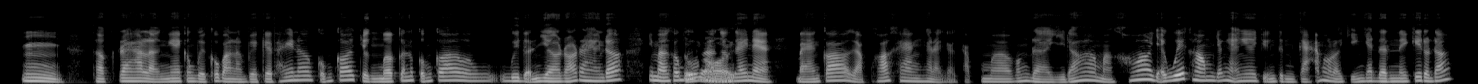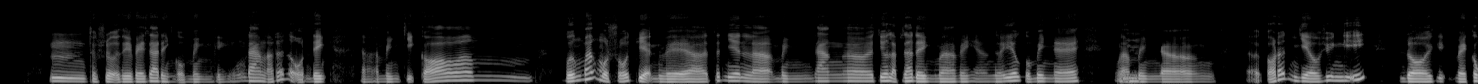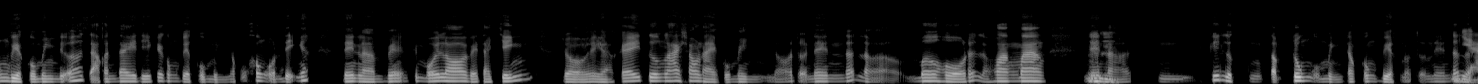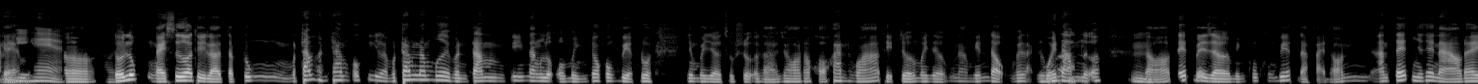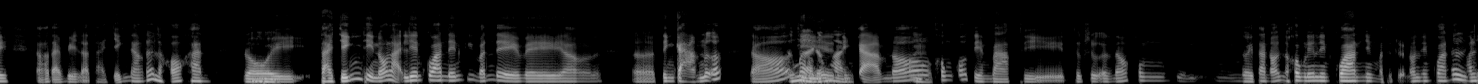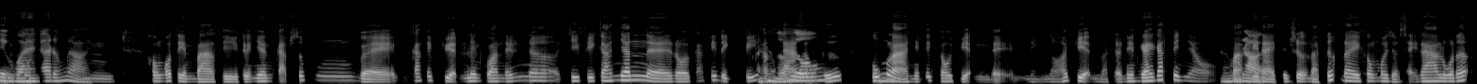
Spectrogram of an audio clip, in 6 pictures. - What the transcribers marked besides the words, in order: other background noise
- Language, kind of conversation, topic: Vietnamese, advice, Vì sao tôi thường thức dậy vẫn mệt mỏi dù đã ngủ đủ giấc?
